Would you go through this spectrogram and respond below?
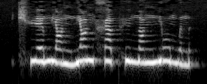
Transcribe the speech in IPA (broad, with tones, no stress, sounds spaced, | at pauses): t͡ɕʰ ɥ ɛ˧˥ m j ɑ˨˩ ŋ n̪ j ɑ˥˧ ŋ x ä˥˧ pʰ y˥˩ n̪ ɑ˥ ŋ n̪ j o˥˩ ʊ̯ m w ə˩ n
